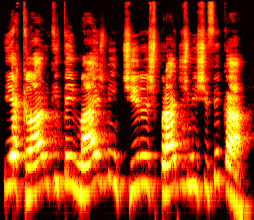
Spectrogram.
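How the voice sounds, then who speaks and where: A voice with ordinary pitch variation comes through noticeable background noise. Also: man. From Rio de Janeiro, Brazil. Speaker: investment analyst and podcast host. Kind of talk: scripted educational podcast.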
